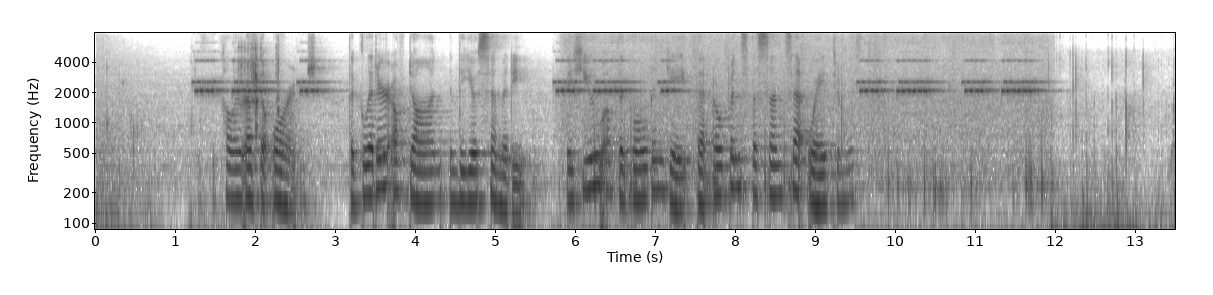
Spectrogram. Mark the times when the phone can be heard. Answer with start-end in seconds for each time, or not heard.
1.2-2.9, 5.7-7.3, 9.5-11.8.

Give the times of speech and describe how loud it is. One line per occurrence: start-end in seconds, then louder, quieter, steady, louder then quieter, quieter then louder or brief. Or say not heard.
1.4-9.5 steady.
